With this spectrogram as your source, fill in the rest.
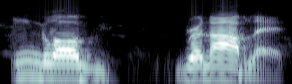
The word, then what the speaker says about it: Ingobernables: Because I feel like I'm always mispronouncing it on the air. La Faction. Ingobernables. Off! Ingobernables.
